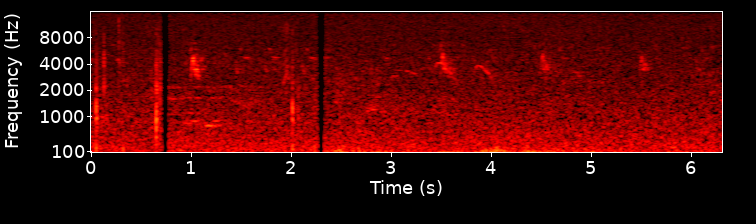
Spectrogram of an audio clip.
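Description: Faint, short, high bird chirps scattered over a quiet background hiss, with a low rumble in the middle and two abrupt momentary dropouts in the sound early on.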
